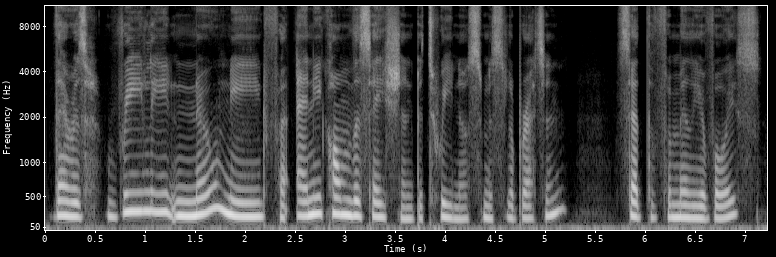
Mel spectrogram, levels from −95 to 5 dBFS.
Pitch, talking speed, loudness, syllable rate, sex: 215 Hz, 140 wpm, -16 LUFS, 4.4 syllables/s, female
